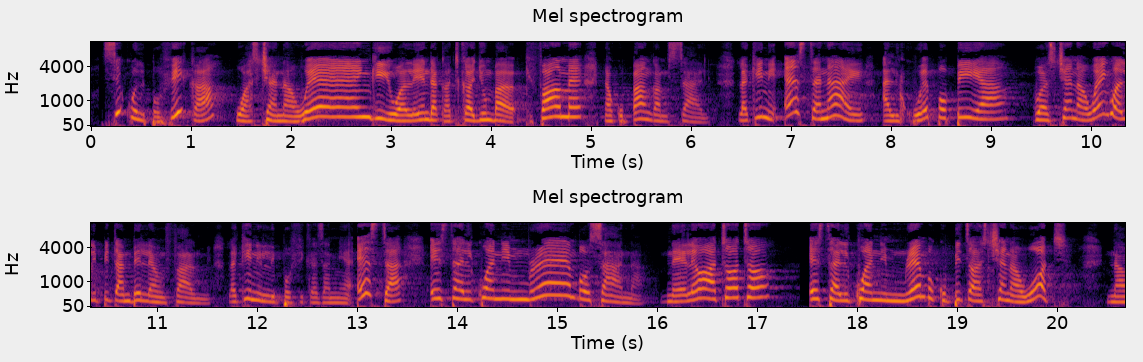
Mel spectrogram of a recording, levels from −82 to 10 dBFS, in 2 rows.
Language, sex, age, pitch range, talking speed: Swahili, female, 20-39, 225-330 Hz, 120 wpm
